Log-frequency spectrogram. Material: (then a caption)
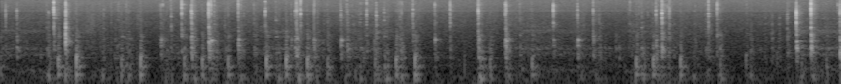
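Plastic. Fingertips of both hands press and tap the keys of a grey plastic stenotype keyboard with a hollow housing, typing steadily. The result is a quick, continuous patter of short, dry clicks over a soft, hollow low thump, with occasional brighter key snaps.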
